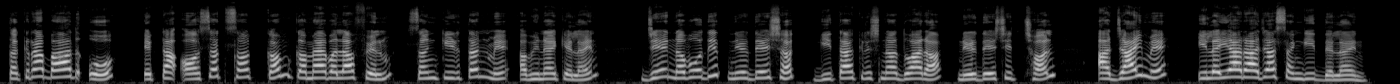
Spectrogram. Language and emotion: Maithili, neutral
